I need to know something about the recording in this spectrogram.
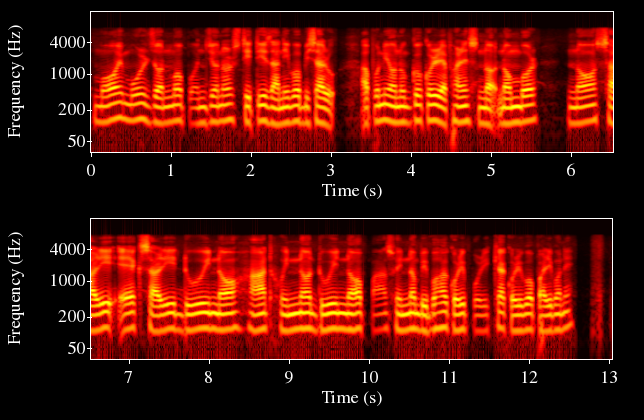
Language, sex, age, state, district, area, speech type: Assamese, male, 18-30, Assam, Sivasagar, rural, read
